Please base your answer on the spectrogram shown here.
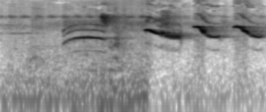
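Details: Loud, sharp White-eared bulbul whistles for training songbirds: a rising then falling slurred note, followed by three quick downslurred whistles in close succession.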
